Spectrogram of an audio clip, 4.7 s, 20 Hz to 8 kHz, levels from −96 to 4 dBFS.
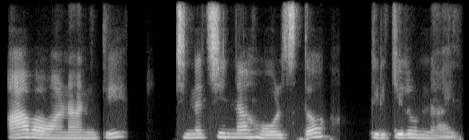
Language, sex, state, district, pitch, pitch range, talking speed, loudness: Telugu, female, Telangana, Hyderabad, 190 Hz, 175-205 Hz, 100 wpm, -18 LUFS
